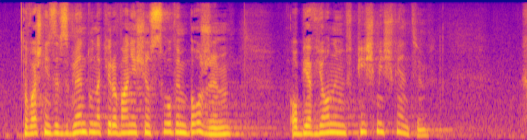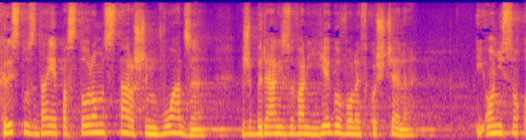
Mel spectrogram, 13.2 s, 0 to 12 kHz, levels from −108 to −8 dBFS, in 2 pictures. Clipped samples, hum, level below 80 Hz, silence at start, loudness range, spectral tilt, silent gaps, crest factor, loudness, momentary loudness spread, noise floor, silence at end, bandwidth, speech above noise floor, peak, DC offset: under 0.1%; none; -60 dBFS; 0.05 s; 5 LU; -4 dB/octave; none; 20 dB; -20 LUFS; 13 LU; -45 dBFS; 0 s; 11.5 kHz; 26 dB; -2 dBFS; under 0.1%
